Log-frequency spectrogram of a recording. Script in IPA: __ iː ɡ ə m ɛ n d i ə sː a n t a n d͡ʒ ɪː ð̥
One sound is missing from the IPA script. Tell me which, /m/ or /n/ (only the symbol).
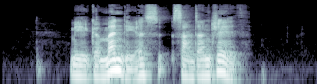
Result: m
